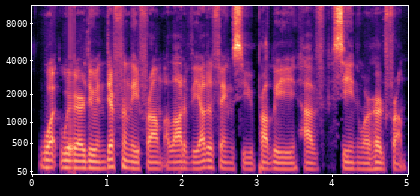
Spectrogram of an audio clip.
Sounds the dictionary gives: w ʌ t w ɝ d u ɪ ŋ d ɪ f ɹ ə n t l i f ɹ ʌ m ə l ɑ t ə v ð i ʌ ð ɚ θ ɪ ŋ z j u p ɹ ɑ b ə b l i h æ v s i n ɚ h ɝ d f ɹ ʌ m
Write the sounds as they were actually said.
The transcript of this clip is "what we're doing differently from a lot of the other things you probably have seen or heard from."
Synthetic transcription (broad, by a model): w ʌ t w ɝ d u ɪ ŋ d ɪ f ɹ ə n t l i f ɹ ʌ m ə l ɑ t ə v ð i ʌ ð ɚ θ ɪ ŋ z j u p ɹ ɑ b ə b l i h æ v s i n ɚ h ɝ d f ɹ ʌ m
